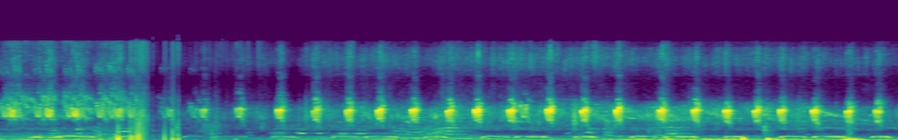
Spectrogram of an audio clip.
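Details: Baya weavers at their new nests keep up a steady, high chattering chirp, about three notes a second. Lower, hooked, hoot-like notes from another bird repeat underneath.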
